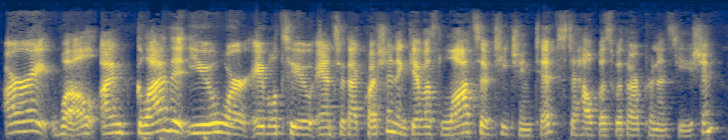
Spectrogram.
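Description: A woman's voice: mid-range voice, normal speed, few pauses, bright, forceful tone. A woman interviewer asking questions in an upbeat, encouraging way.

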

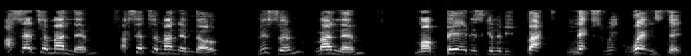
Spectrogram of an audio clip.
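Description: A man with a London roadman accent telling stories in casual, slangy chat, emphatic and repetitive, with a husky voice. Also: high voice, animated, moderate pace. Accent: London urban, roadman. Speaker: podcast co-host.

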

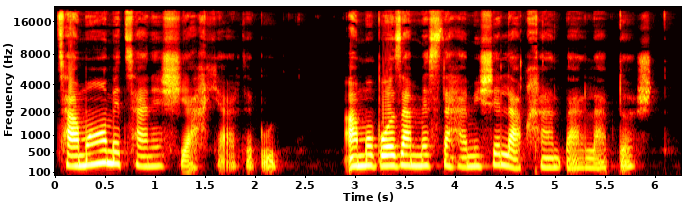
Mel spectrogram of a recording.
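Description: A woman narrating a novel as an audiobook in an even, measured way. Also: medium pitch, vocal fry.

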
